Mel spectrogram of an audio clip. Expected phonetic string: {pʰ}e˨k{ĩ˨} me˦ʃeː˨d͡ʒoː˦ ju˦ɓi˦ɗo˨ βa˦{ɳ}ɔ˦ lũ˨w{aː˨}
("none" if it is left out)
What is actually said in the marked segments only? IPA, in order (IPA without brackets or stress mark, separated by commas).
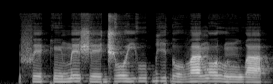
f, ĩ˨, ŋ, a˨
